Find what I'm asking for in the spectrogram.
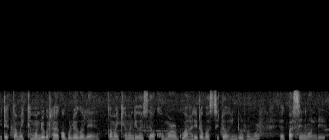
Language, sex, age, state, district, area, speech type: Assamese, female, 18-30, Assam, Sivasagar, rural, spontaneous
